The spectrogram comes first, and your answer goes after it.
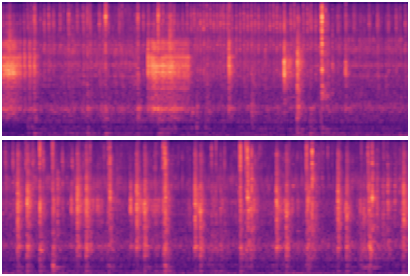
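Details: Planet X Pro-Carbon road bike in the workstand during a gear check: light, rapid freewheel ticking with crisp single shift clicks and no grinding or skipping. The gears work, though the rear shifting is a little sticky.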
